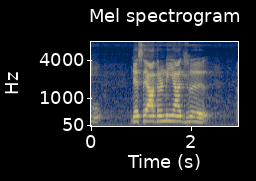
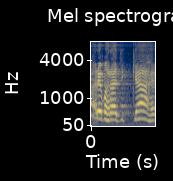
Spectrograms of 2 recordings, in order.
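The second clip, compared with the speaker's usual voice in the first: easy, relaxed delivery with laughter. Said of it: "एकदम इतने सहजता से वो बोल रहे थे".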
